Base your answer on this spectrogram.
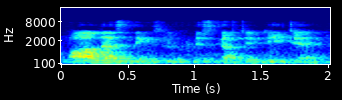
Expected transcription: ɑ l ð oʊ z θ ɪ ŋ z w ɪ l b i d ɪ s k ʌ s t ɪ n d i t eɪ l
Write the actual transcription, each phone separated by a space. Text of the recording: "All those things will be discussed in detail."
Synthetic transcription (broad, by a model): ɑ l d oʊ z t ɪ ŋ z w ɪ l b i d ɪ s k ʌ s t ɪ n d i t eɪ l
